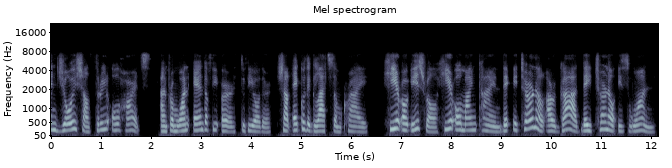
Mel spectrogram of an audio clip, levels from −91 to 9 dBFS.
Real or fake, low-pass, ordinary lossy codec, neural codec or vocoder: real; 7.2 kHz; Opus, 16 kbps; none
